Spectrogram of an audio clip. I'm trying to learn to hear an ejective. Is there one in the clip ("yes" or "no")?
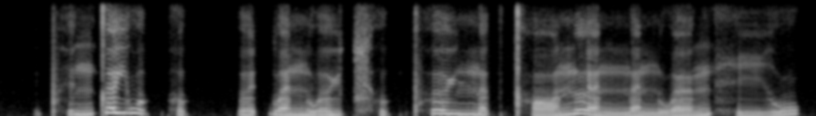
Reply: no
